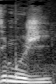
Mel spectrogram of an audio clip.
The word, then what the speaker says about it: emoji: les emojis, à prononcer emoji.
